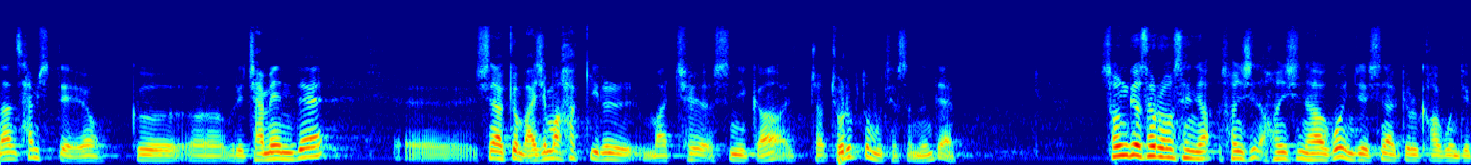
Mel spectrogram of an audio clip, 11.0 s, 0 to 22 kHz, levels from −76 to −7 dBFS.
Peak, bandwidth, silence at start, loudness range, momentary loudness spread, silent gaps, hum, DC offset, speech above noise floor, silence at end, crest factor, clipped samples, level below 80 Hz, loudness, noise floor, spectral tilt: -8 dBFS; 11.5 kHz; 0 s; 6 LU; 12 LU; none; 60 Hz at -65 dBFS; under 0.1%; 36 dB; 0 s; 20 dB; under 0.1%; -66 dBFS; -28 LUFS; -63 dBFS; -6.5 dB/octave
